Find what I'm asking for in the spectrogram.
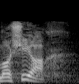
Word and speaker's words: Moshiach: That word Messiah, by the way, in the Hebrew, is pronounced almost the same, Moshiach. And I can't pronounce Hebrew very well, but that's about what it says.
